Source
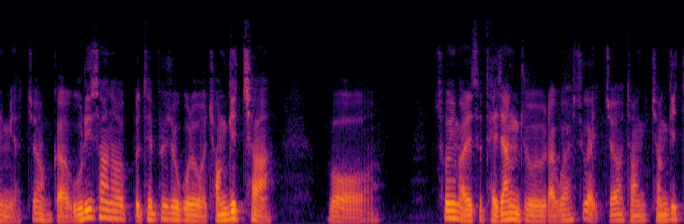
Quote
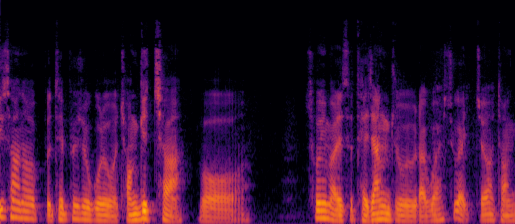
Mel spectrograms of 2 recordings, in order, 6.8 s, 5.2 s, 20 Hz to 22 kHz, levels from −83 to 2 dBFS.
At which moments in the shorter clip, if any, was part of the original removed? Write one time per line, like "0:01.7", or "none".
0:01.9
